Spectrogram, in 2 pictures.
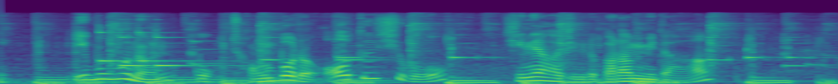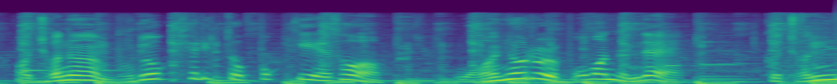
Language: Korean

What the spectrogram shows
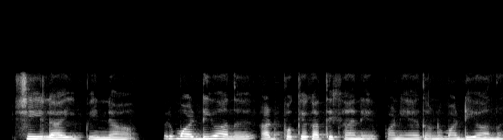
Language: Malayalam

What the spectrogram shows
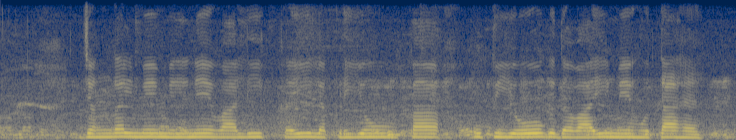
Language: Hindi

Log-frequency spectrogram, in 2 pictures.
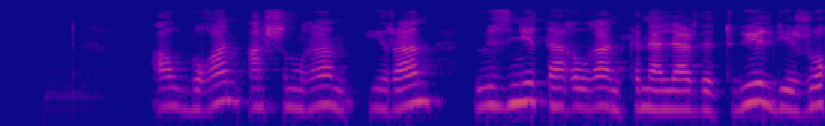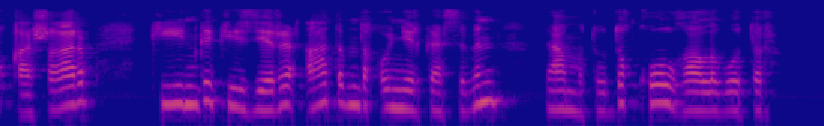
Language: Kazakh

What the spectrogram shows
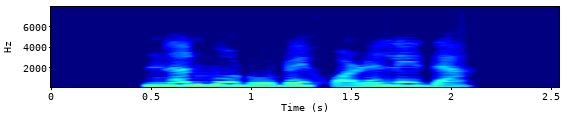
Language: Pashto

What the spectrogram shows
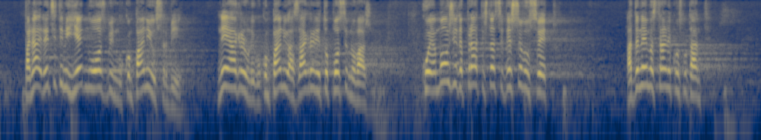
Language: Serbian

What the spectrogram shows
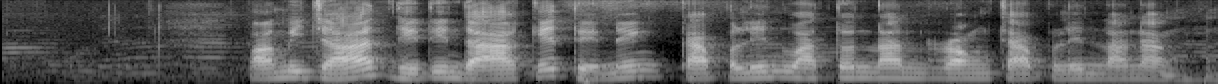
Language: Javanese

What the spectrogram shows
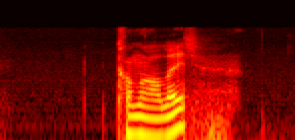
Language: Norwegian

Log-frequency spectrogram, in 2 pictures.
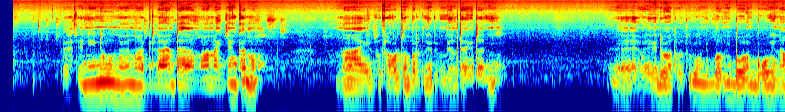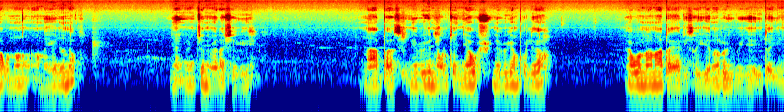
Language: Masai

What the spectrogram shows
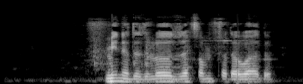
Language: Pashto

